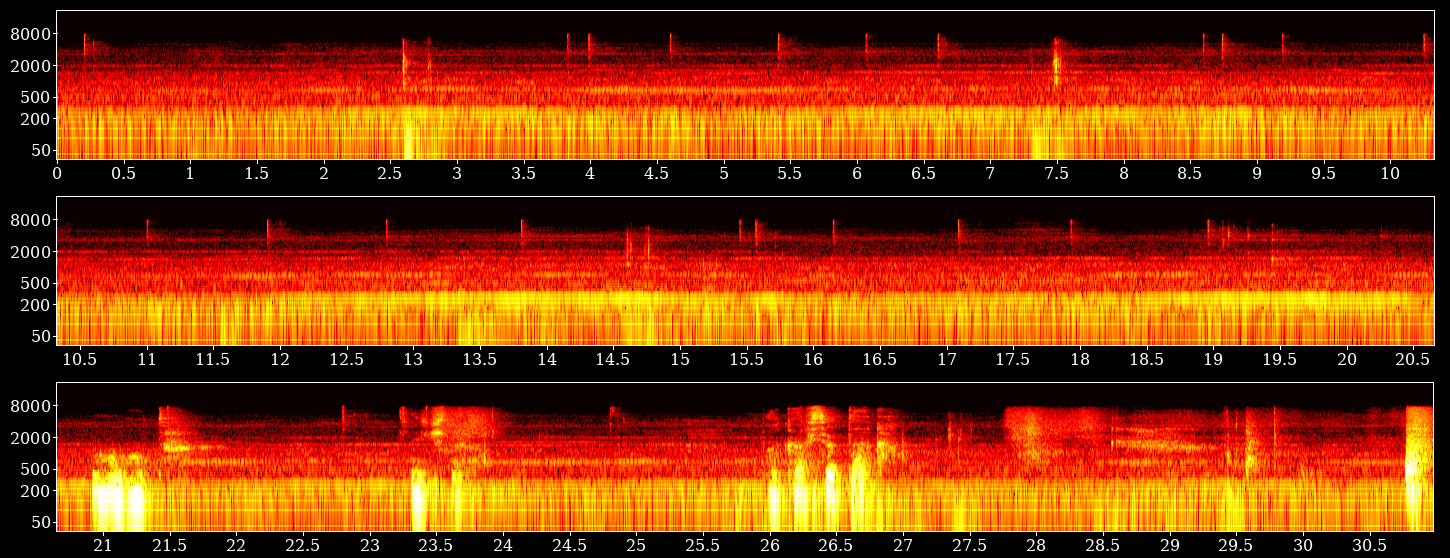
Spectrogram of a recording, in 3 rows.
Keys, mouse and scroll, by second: 5.2-7.9 drag, 7.9 f, 9.8-15.2 drag, 15.2 f, 16.8-21.6 drag, 22.0-24.5 drag, 24.5-27.5 middle drag, 27.9 KP_3.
